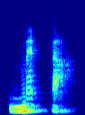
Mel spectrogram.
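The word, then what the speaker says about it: mettā: Now, why is this E short? It should be ma, isn't it? You say long long. You say E is long. But no, when E and O appears before a double consonant, look at the last line here. When they appear before a double consonant, it becomes short. So, it becomes meta. Meta.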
